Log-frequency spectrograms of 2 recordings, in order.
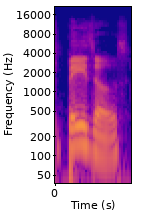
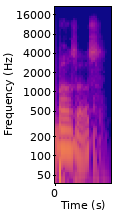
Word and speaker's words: Bezos: a bozo you idiot it's Bezos boo how how do you spell it b e z o but I call him bozos why because he's a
